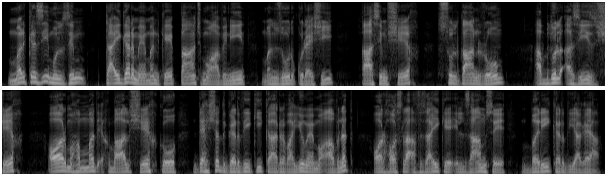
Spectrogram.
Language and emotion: Urdu, neutral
